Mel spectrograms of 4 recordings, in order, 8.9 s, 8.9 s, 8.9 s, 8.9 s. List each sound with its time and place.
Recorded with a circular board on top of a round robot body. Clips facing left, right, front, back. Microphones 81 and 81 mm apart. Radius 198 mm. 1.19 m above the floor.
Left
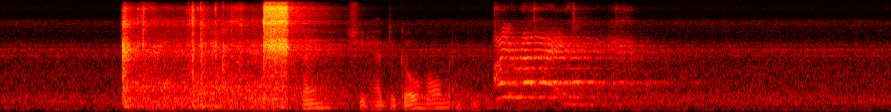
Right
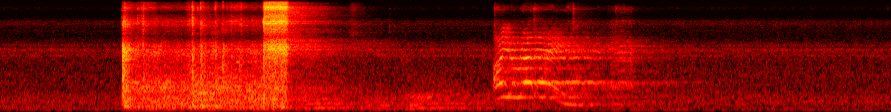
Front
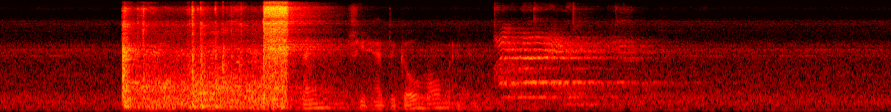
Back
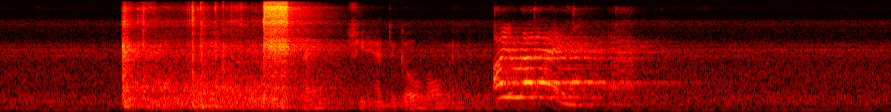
1.2 s a hiss: 30° right, 0.6 m
3.0 s a man speaking: 80° left, 0.7 m
4.9 s a shout: 140° right, 1.3 m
